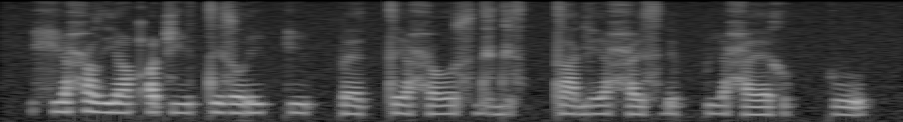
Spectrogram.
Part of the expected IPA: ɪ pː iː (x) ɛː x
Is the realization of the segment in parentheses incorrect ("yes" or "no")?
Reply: yes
